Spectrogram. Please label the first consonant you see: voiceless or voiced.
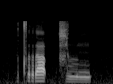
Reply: voiceless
